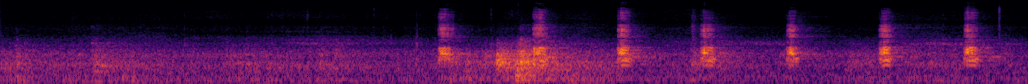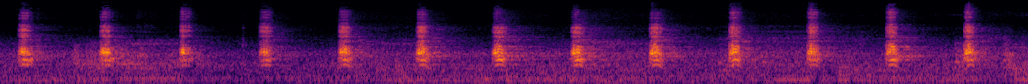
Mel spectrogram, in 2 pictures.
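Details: Egyptian goose at the Virginia Zoo calling repeatedly: a steady series of harsh, honking notes about twice per second for eight seconds, after a louder rasping burst; constant background rumble throughout.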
